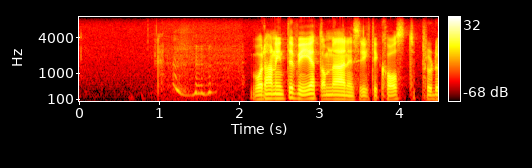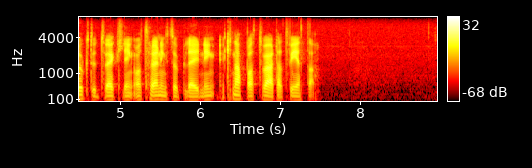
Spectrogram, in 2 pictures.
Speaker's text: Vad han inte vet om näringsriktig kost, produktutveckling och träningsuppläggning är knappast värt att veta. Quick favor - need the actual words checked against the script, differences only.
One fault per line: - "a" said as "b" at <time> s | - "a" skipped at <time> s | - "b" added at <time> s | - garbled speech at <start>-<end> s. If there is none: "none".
none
